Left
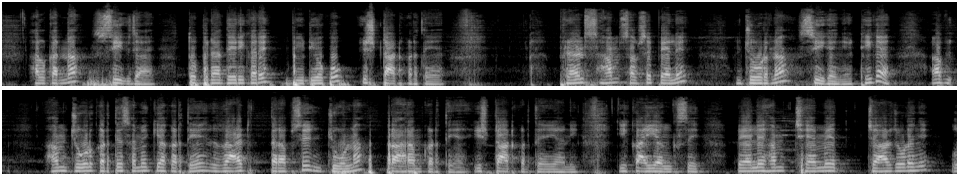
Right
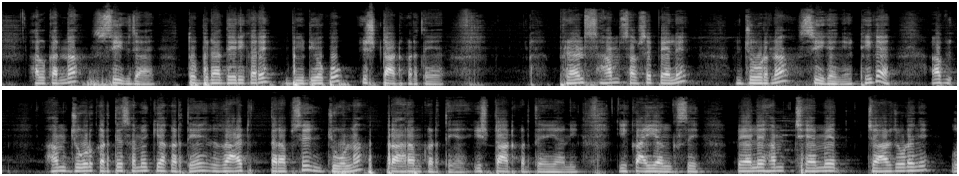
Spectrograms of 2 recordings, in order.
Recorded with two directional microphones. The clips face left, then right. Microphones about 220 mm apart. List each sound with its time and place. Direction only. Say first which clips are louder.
0.3 s a man's voice: right 4 dB; 40° right (ahead or behind)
